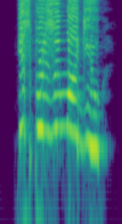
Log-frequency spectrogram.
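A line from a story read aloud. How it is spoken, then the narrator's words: Shout. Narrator (Russian): крикнула та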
